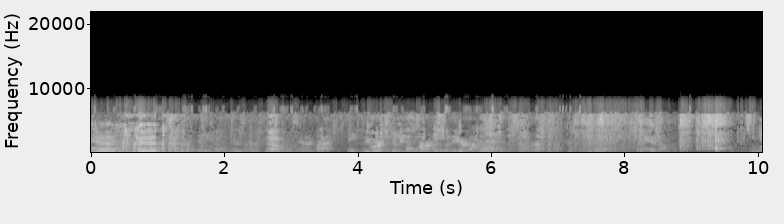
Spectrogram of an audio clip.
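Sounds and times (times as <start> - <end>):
low table talk: 0.0 - 10.0
cutlery and plates clinking: 8.8 - 10.0.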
